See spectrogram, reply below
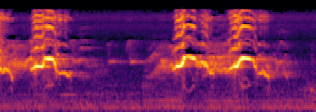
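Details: African grey parrot producing a wavering, squawky syllable, a pause, then two louder modulated notes that swoop upward and drop, with a few soft clicks in the quiet gaps.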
